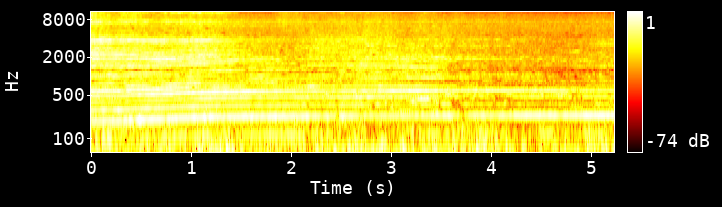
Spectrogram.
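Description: Radio-controlled model airplane's engine and propeller running steadily, the pitch rising a little over the first second or two and then holding.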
